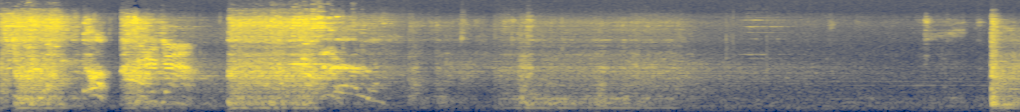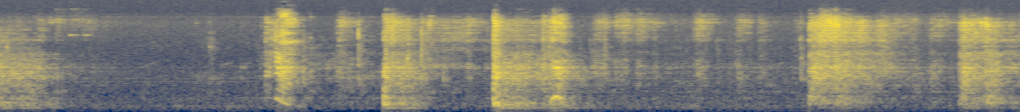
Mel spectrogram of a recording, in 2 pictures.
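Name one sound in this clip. Gunfire bursts from a video game play through a television speaker.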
